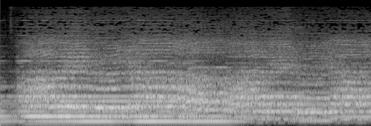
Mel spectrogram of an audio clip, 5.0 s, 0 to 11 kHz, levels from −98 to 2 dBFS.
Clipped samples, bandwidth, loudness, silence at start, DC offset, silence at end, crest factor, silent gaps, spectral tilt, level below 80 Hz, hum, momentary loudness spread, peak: under 0.1%; 8.2 kHz; -21 LUFS; 0 s; under 0.1%; 0 s; 14 dB; none; -8 dB/octave; -48 dBFS; none; 6 LU; -8 dBFS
